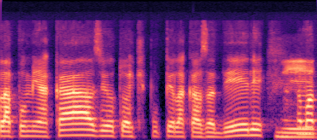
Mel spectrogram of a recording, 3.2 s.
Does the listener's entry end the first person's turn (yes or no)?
no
